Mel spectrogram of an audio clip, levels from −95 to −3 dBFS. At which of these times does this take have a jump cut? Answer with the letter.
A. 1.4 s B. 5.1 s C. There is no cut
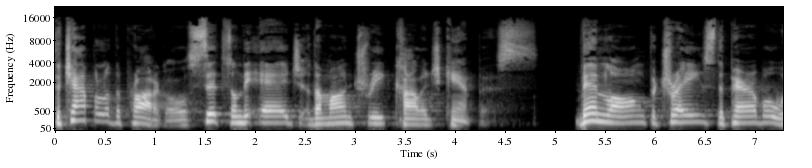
B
